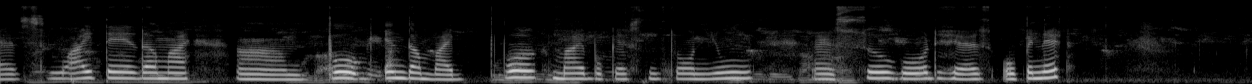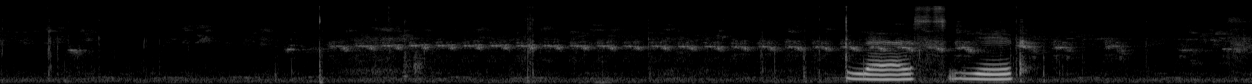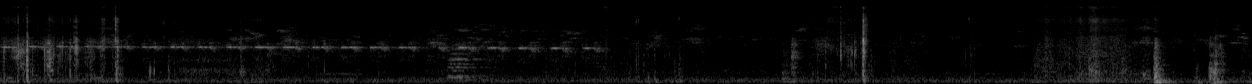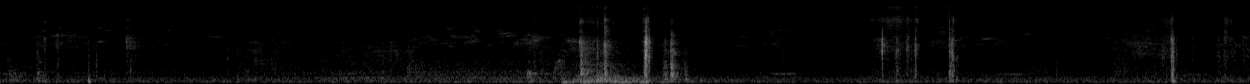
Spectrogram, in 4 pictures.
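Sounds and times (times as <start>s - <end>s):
notebook pages turning: 24.8s - 26.8s, 33.0s - 34.9s, 46.2s - 47.2s, 48.8s - 50.0s.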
